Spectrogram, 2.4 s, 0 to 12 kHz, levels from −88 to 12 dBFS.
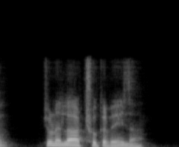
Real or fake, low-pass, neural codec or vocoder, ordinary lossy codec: fake; 7.2 kHz; codec, 16 kHz, about 1 kbps, DyCAST, with the encoder's durations; AAC, 48 kbps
